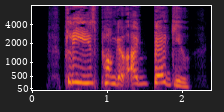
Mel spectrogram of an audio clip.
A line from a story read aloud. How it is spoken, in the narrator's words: cried Mrs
